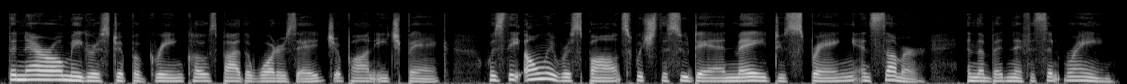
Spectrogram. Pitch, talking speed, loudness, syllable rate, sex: 165 Hz, 160 wpm, -18 LUFS, 4.3 syllables/s, female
